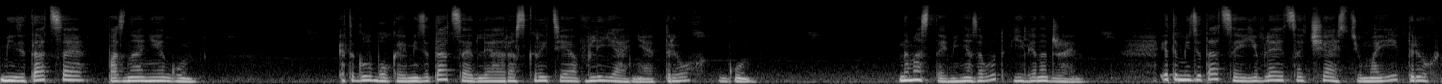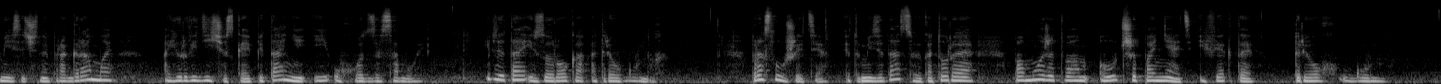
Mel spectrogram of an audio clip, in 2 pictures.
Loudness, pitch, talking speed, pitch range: -26 LUFS, 155 Hz, 100 wpm, 135-175 Hz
